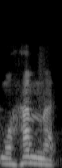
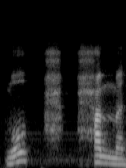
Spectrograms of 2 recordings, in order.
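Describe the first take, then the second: First: The middle h is a soft, light h. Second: The middle h is a hard, breathy h. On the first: The speaker calls it wrong. "not the soft H. It's not Muhammad" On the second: The speaker calls it right. "this ha in the word Muhammad is the hard H"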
